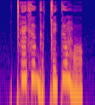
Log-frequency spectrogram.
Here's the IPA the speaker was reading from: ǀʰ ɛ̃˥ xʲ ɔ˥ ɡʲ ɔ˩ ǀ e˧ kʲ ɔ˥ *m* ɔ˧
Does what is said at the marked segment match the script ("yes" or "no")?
yes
